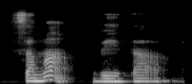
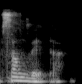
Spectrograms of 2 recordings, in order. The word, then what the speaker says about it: samaveta: Sama Veta. It is not Samveta. Sama Veta.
